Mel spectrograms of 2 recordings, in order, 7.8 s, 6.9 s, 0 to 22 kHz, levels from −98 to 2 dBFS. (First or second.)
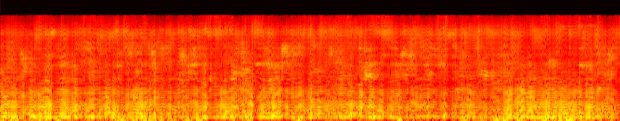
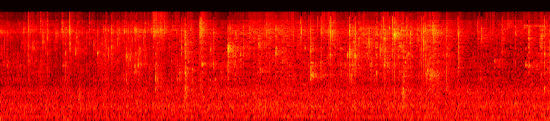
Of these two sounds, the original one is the second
